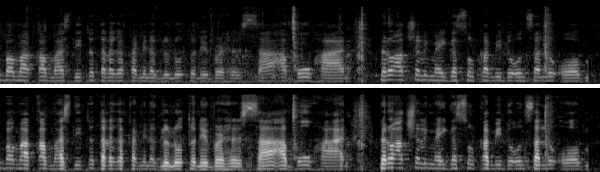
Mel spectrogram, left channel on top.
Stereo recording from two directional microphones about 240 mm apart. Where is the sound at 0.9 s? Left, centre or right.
Right.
